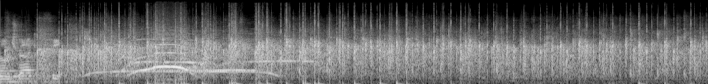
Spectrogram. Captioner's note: audience applauding; audience cheering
